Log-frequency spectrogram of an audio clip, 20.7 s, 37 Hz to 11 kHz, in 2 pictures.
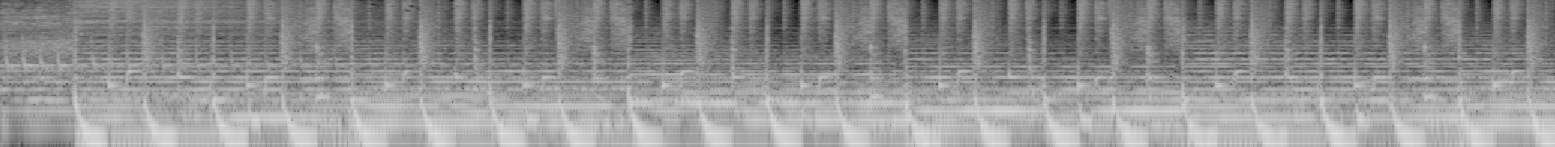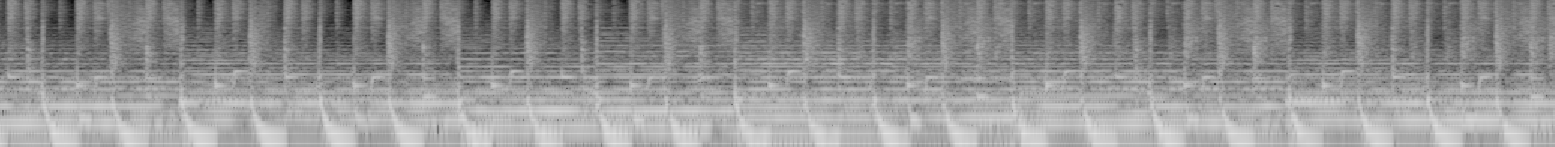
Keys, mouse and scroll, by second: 0.0-20.7 typing, 11.2 click, 13.8 click, 14.8 click, 15.3 click, 16.5 click, 19.6 click.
